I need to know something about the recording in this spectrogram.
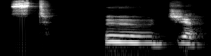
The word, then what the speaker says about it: stooge: Okay, this word, we have a vowel digraph, oo, and then this E is silent, and our G sounds like a J. So our blend is ST, which together makes the st sound. Stooge, stooge.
